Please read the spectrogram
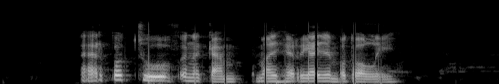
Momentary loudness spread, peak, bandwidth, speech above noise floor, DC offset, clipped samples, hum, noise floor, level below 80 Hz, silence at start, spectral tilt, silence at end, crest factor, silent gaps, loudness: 11 LU; -4 dBFS; 7.4 kHz; 50 dB; under 0.1%; under 0.1%; none; -73 dBFS; -56 dBFS; 0.8 s; -4.5 dB/octave; 1 s; 22 dB; none; -24 LUFS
